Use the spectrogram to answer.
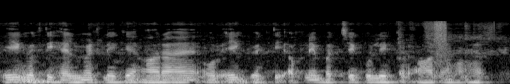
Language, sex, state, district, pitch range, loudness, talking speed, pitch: Hindi, male, Arunachal Pradesh, Lower Dibang Valley, 100-105 Hz, -17 LUFS, 210 wpm, 100 Hz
